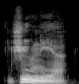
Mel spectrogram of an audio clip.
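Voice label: "jun", British English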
